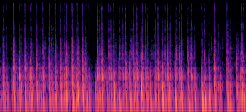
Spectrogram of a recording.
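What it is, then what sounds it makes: Wooden desk top. Fingertips and short nails of both hands tap quickly and repeatedly on a large, flat, dark, glossy wooden desk top with a solid surface, possibly a laminate finish. The result is a dense, steady stream of dull, low thuds, each with a brief bright click from the nails and almost no ring, broken only by a short pause near the two-second mark.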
